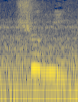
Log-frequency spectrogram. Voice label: little kid saying shoot me with a water gun; meme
